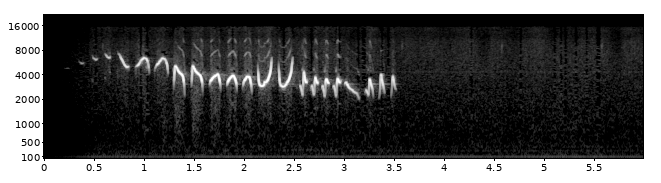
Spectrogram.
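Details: Willow warbler singing in summer in Norway, from a radio archive recording: a soft cascade of sweet whistled notes starting thin and high, sliding steadily lower over three seconds and ending in crisper notes, then quiet with a low steady hum.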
